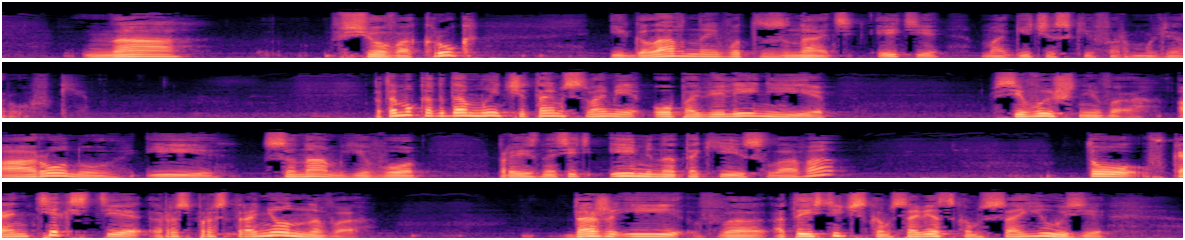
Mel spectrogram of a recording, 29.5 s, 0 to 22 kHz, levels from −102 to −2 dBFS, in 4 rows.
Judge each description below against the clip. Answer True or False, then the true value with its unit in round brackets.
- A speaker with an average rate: False (75 wpm)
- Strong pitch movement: True (6.5 semitones)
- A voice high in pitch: False (130 Hz)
